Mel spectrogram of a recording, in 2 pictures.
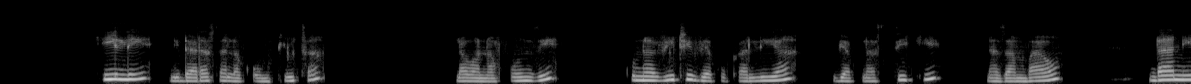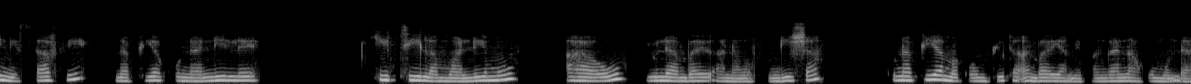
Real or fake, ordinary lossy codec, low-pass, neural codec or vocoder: fake; Opus, 64 kbps; 7.2 kHz; codec, 16 kHz, 4.8 kbps, FACodec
